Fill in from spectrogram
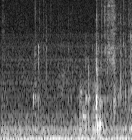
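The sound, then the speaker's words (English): Someone sips ice-cold water from a glass, with soft wet mouth sounds and a brief gulping swallow in the middle. Quiet and short, with no talking. “And so I got this glass of water. Now I'm going to take a drink.”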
